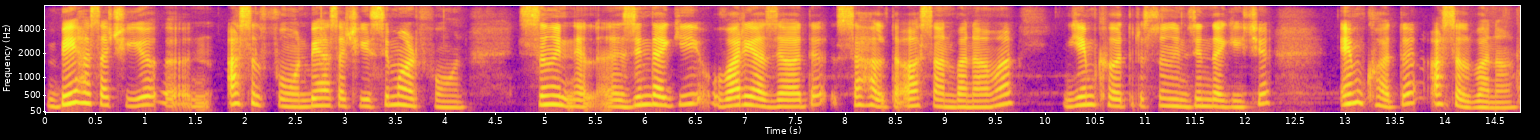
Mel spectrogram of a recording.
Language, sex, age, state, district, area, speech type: Kashmiri, female, 30-45, Jammu and Kashmir, Baramulla, rural, spontaneous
